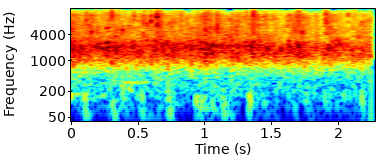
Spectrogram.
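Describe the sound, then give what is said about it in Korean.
Steady audience applause fills the whole stretch, a dense, even wash of many hands clapping at a constant loudness with no voices standing out. “박수 한 번 좀 네. 부탁드리겠습니다.”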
